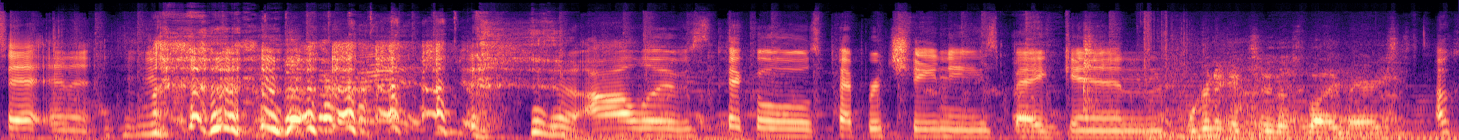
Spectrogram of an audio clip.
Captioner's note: laughs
